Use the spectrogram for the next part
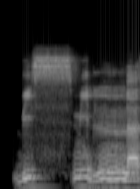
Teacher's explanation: ketika kita mengucapkan sin itu ketika sukun alirannya agak panjang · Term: rokoah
